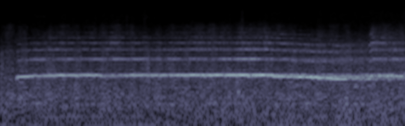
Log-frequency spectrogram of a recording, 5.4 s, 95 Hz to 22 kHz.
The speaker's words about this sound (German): Da! Jetzt kommt er. Wer? Da drüben, der neue Express. 8:40 Uhr. Herrgott, nochmal ist das ein Zug. Ganz schön.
